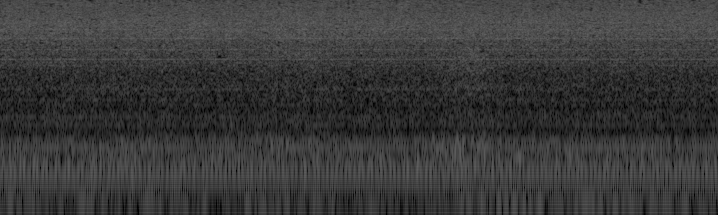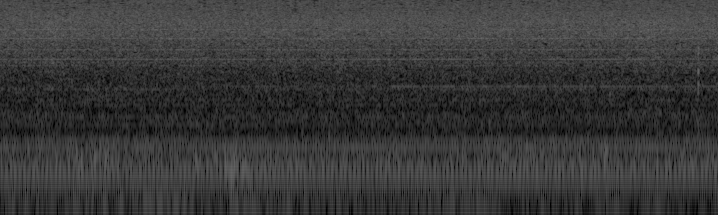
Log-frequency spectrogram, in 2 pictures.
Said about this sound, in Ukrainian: Гудуть машини по шляхах.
